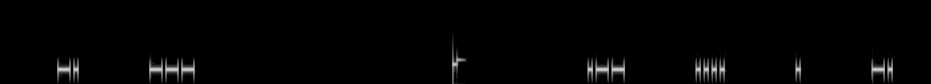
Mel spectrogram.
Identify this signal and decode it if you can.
Morse code, heard as a keyed tone, about 31 wpm, spaced as for 10 wpm, 700 Hz. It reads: NO WHEN
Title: 6x Character Spacing - Top 100 Words - 30wpm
